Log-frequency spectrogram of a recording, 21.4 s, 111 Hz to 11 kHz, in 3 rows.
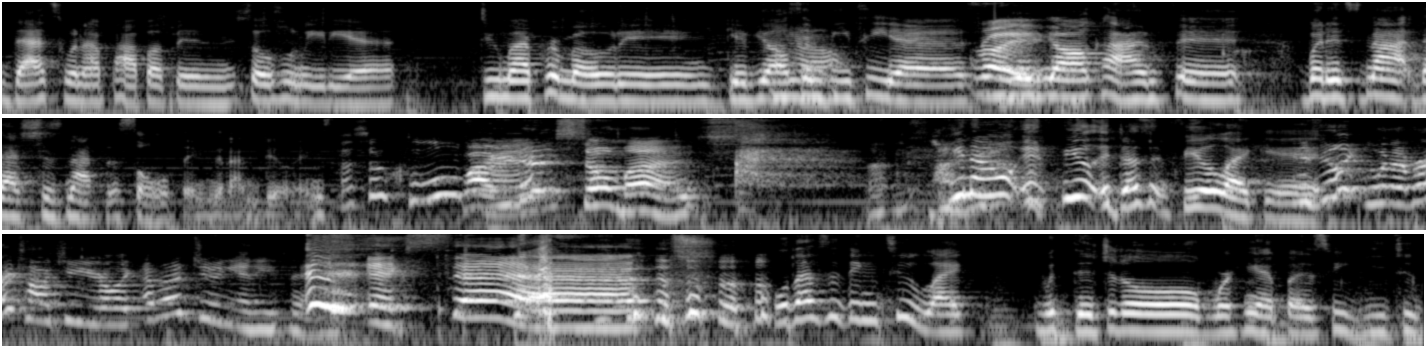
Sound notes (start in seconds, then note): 10.4 sighs; 16.7 laugh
